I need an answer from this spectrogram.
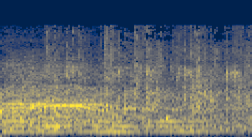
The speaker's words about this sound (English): This is the first time this beautiful girl has clapped for me. She loved this message.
